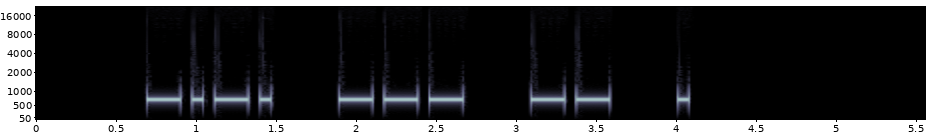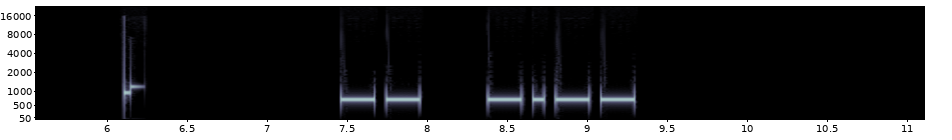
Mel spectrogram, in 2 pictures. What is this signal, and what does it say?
Morse code, heard as a keyed tone, about 17 wpm, spaced as for 12 wpm, 690 Hz. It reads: COME MY
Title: 2x Character Spacing - Top 100 Words - 17wpm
